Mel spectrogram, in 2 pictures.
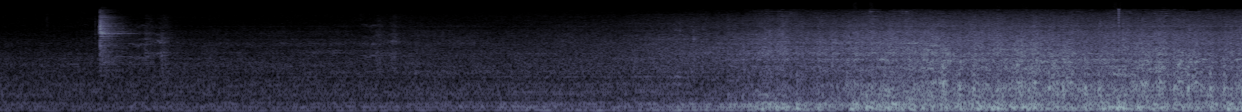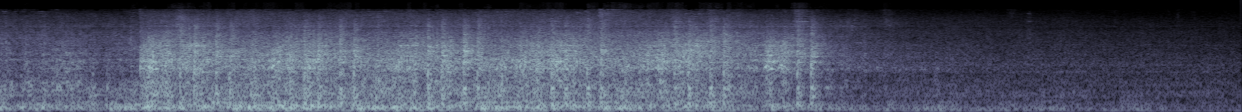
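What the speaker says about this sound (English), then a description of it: "Another Pendolino here." A Pendolino tilting train sweeps past, its rushing wheel and body noise swelling from a quiet start to a loud, sustained roar that peaks midway and then drops away as it clears.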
